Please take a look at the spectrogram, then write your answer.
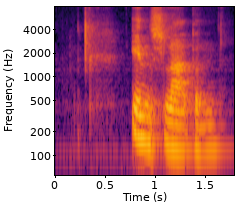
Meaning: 1. to fall asleep 2. to die peacefully
- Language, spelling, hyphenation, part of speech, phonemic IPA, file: Dutch, inslapen, in‧sla‧pen, verb, /ˈɪnˌslaː.pə(n)/, Nl-inslapen.ogg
